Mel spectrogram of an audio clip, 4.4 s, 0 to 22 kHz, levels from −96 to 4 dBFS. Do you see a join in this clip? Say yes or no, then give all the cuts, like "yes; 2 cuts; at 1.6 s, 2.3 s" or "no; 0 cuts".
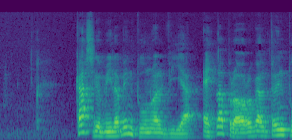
yes; 2 cuts; at 1.4 s, 3.2 s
